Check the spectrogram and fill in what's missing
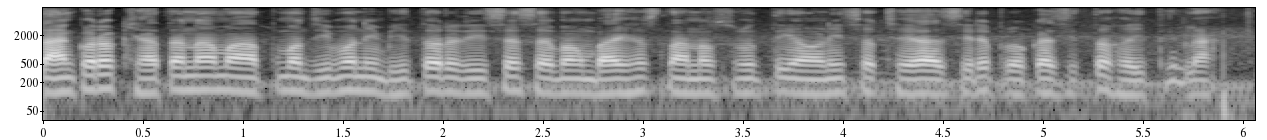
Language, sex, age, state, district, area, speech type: Odia, male, 30-45, Odisha, Rayagada, rural, read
